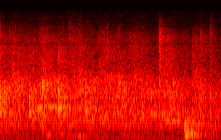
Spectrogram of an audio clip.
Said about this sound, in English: Give him a big round of applause for giving you that illustration.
